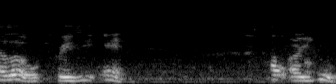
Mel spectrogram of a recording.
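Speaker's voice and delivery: machine-like, robotic phone voice-assistant tone. A speaker tries doing a voice-assistant greeting: Siri voice. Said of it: "I was trying to do like a Siri thing".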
